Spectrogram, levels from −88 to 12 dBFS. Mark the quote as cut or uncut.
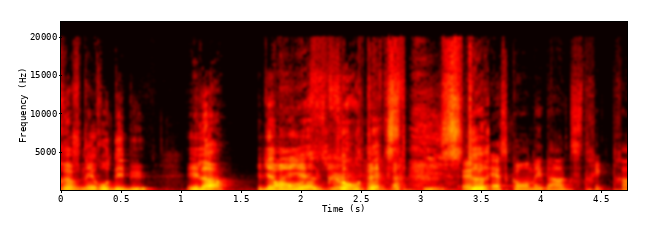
cut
